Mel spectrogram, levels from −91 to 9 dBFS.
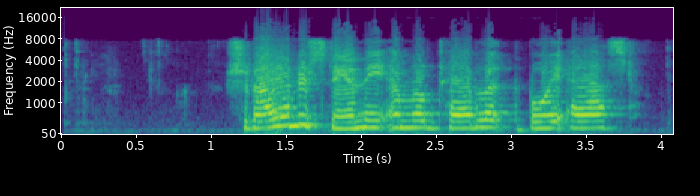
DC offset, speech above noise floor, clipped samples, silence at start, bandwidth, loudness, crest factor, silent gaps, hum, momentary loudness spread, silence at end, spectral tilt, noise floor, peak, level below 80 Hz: under 0.1%; 37 dB; 0.2%; 1.1 s; 12 kHz; -8 LUFS; 10 dB; none; none; 6 LU; 0.25 s; -4 dB/octave; -45 dBFS; 0 dBFS; -46 dBFS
